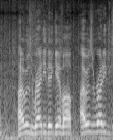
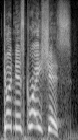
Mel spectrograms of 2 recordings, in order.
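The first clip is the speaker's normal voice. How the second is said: shocked outcry; 11 semitones higher, much slower than usual. Real, not acted. Gamer crying out as the round jumps back. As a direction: yell it like the game just betrayed you.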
